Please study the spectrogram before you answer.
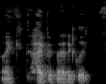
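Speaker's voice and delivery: ordinary talk, nothing marked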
